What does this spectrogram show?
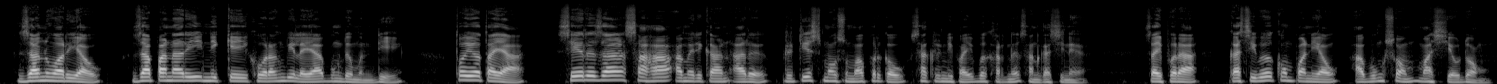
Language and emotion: Bodo, neutral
